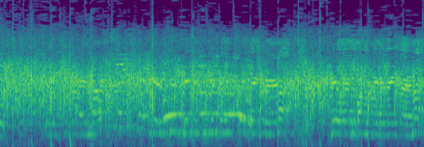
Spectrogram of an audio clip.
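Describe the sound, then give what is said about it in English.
A crowd bursts into steady applause, dense overlapping claps filling the whole clip, with a few cheers and voices rising through it. “So ladies and gentlemen, also, if I can milk you for one more set of cheap applause.”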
